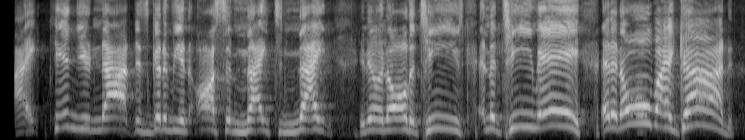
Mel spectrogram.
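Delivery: full-throttle, loud, high hype-caster shout. Hyping up tonight's matches for viewers, in a Super Clark hype-caster impression. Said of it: "I gotta save my voice".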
